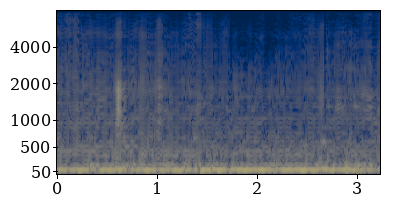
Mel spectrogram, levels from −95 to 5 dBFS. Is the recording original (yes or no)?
no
